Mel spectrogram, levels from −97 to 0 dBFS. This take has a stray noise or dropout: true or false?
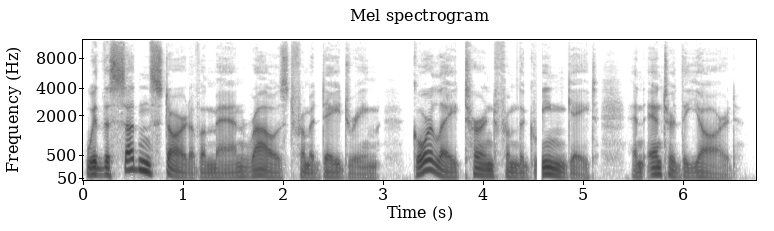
true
